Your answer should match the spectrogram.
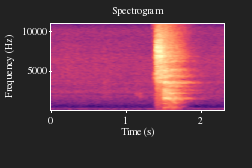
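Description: Quiet room tone with a faint steady low hum, then about one and a half seconds in a man's voice says a single short word, "So," with a sharp, breathy start.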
